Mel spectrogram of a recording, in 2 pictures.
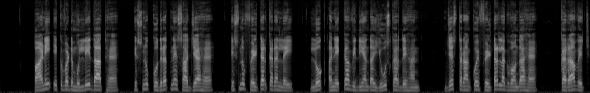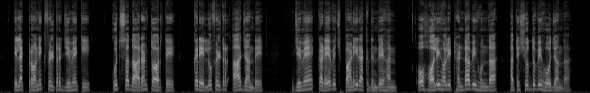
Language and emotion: Punjabi, neutral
